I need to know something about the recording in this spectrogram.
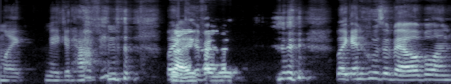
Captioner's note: chuckles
